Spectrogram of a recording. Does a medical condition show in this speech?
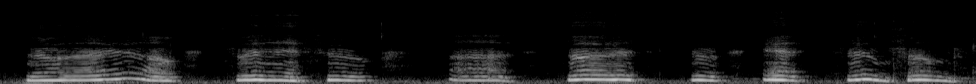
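Yes: ALS; onset with arm twitching; rapid recent progression, new medication, voice and strength improving; weak voice for months, choking when eating, now louder, clearer.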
